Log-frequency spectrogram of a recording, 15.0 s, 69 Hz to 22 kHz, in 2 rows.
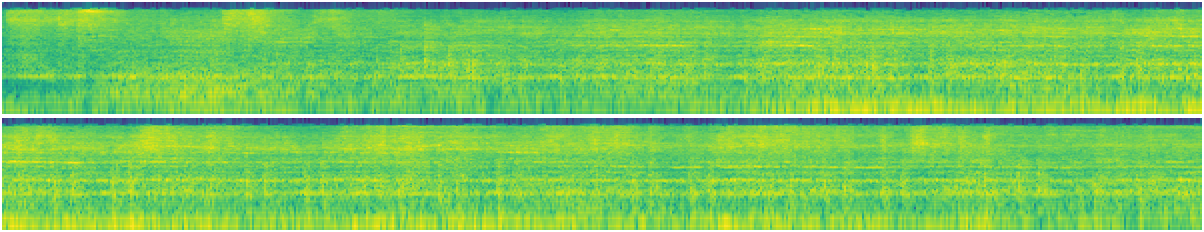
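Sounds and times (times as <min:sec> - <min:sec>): train wheels rumbling on rails: 0:00.0 - 0:15.0
wavering wheel squeal: 0:03.7 - 0:15.0.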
